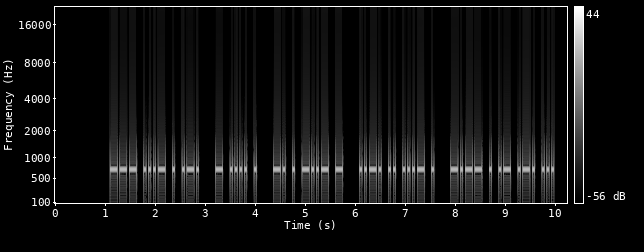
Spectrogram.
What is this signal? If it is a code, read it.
Morse code, heard as a keyed tone, about 25 wpm, 700 Hz. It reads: OVER THE NEXT FIVE YEARS
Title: Sets of 5 Words 25wpm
